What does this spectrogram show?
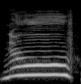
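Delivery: sudden high, loud NO; mock shout. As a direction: shout it to stop yourself from feeling. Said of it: "I'm like".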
